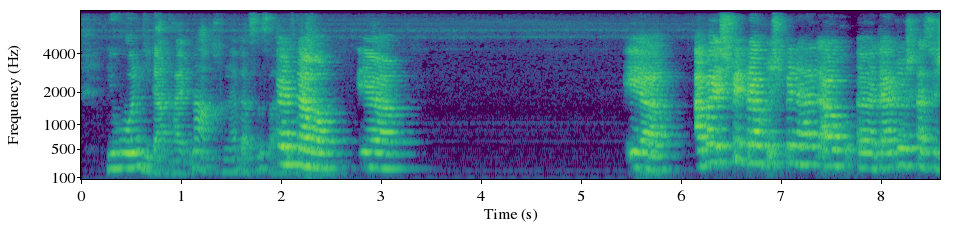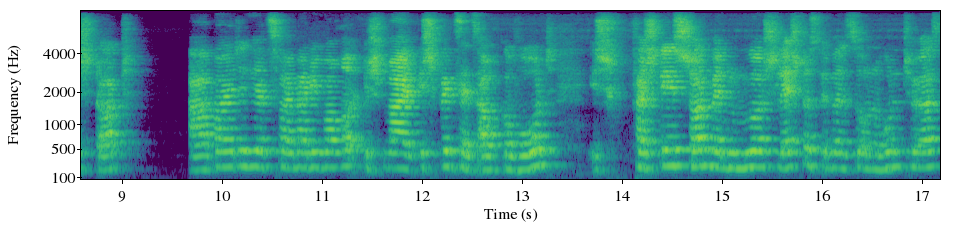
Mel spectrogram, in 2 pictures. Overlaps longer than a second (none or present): none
